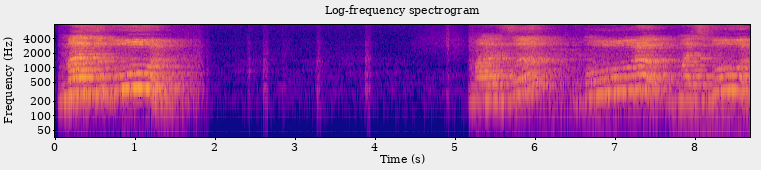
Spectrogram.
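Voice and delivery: "मजबूर" very slow, z in the middle; slow z demo. Shown as a demonstration. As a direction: stretch "मजबूर" as majboor with z. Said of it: "नुक्ता वाले शब्द देखो". ("मजबूर" धीरे-धीरे, बीच में ज़)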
